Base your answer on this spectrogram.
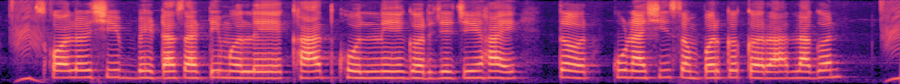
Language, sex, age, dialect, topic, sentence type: Marathi, female, 18-24, Varhadi, banking, question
